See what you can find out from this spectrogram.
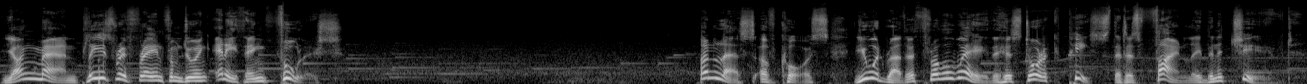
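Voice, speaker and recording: An actor playing a nervous, formal servant to a villain lord in a game cutscene. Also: male voice, fairly high pitch, wildly swooping pitch, a little slow, hardly any pauses, faint music behind. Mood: warning. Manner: formal and fawning, stammers. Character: nervous, deferential male henchman. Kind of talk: video game cutscene acting.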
